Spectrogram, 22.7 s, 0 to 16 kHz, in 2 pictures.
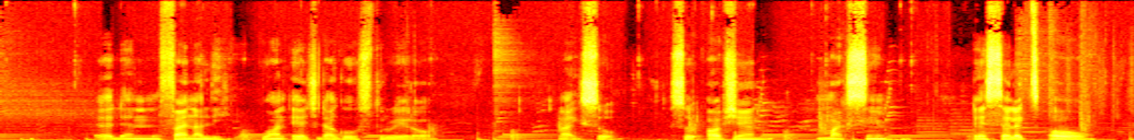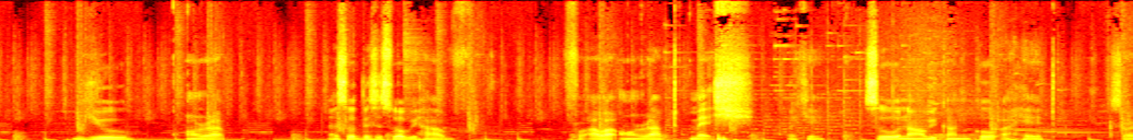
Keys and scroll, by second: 9.8 Caps_Lock, 11.3 a, 11.7 Caps_Lock, 13.1 u, 18.0 Tab.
